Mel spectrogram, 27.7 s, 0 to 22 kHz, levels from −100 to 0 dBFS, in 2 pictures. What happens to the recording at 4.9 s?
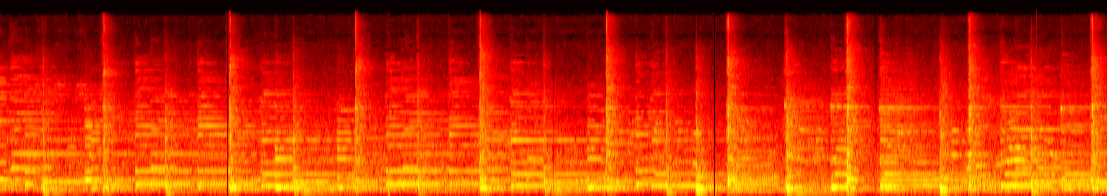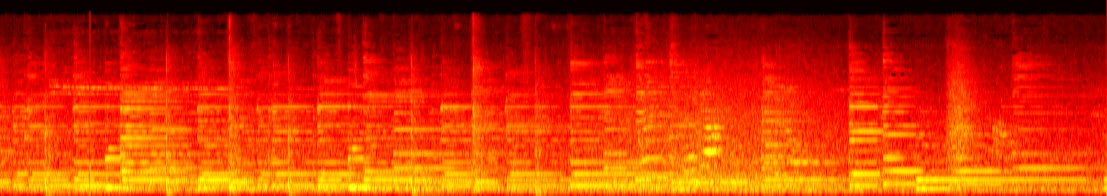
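The timestamps of two consecutive stream segments fail to line up at 4.86 s, leaving a gap between stream segments that the player fills with silence. The spacing of the join points to segments about 2 seconds long. The result is a hole of about 13 ms with hard edges on both sides, heard as a brief click-like dropout in the sound. Nothing is missing, though. The audio simply resumes 13.2 ms later than it should.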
